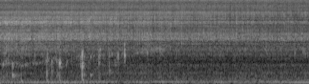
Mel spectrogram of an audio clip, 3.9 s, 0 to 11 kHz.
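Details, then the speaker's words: Sprinkler valve being slowly re-pressurized after a no-glue quick fix: a steady hiss of water rushing through. Leaking is normal until it reaches at least 15 psi and shuts off. Normal initial flow while the valve pressurizes. "is the valve starting to come on that's normal for it to leak when you first turn it on because it has to hit at least 15 psi in order to be able to shut off"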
